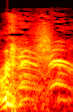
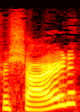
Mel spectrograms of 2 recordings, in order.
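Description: First: The name is said with an English pronunciation. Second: The name is said with a French pronunciation. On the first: "it's not Richard" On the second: "It's French in my head"

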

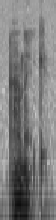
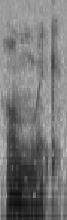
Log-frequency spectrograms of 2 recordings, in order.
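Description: First: The name is said like 'Annick'. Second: The name is said the way it is spelled. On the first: The speaker calls it right. "which is actually" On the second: The speaker calls it wrong. "bizarrely pronounced places"

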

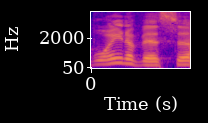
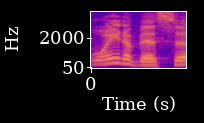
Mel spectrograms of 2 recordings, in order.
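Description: First: It is said the way Oklahomans say it. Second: The same.

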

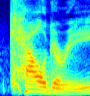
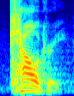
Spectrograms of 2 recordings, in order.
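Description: First: The word is said with three syllables. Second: The word is said with two syllables. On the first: The speaker calls it wrong. "So it's not Calgary" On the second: The speaker calls it right. "it's Calgary. So think of it as a G-R-E-E at the end"

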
